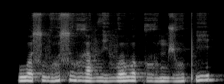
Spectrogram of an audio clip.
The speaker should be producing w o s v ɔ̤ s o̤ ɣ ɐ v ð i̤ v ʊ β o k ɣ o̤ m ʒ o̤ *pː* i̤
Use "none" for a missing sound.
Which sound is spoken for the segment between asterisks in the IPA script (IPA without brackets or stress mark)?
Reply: pʼ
